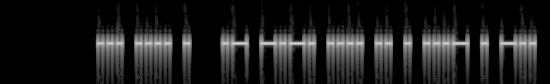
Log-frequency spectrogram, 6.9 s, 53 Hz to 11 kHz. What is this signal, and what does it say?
Morse code, heard as a keyed tone, about 20 wpm, 700 Hz. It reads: SHE ACHIEVED
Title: Sentences with 7-Word Phrases - 20wpm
